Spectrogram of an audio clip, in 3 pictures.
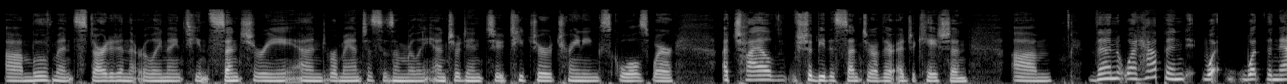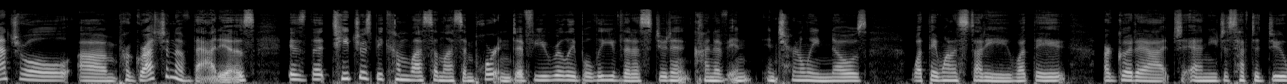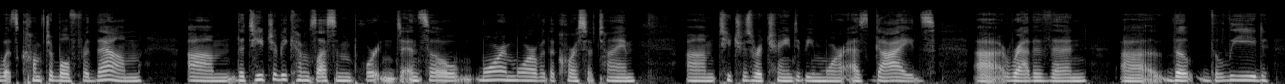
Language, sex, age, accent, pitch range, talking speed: English, female, 40-59, American, 165-195 Hz, 175 wpm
